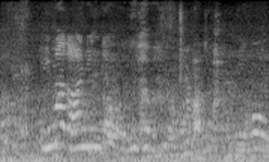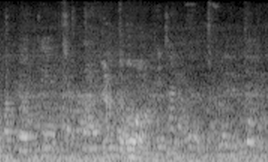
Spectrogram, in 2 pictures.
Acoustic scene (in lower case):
restaurant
